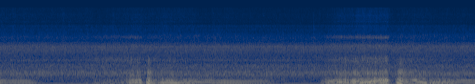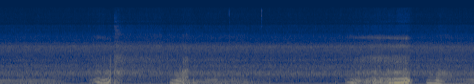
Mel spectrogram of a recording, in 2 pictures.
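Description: A Basset Hound snores in deep, rumbling bursts that come and go irregularly.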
